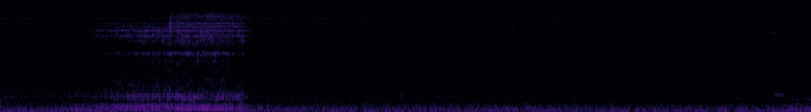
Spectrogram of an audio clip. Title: Bavarian mountain hound snoring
